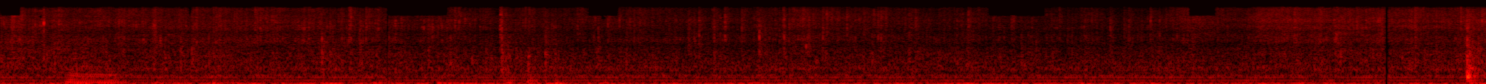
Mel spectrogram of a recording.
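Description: Faint sizzling of fried rice, bean sprouts and egg white frying in a nonstick wok as they are stirred with a silicone spatula. A steady low hum runs underneath.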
